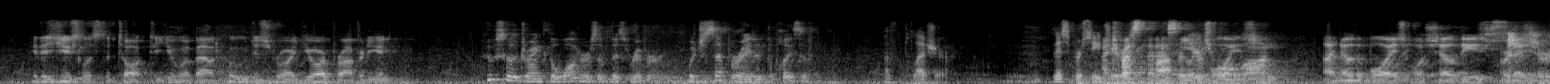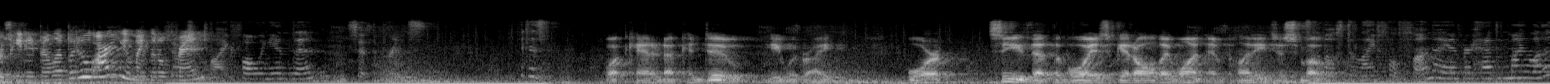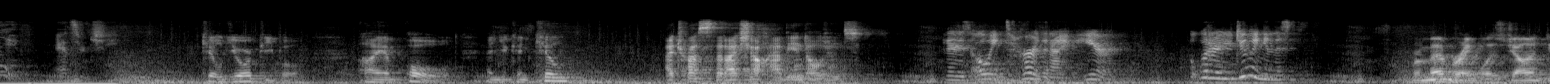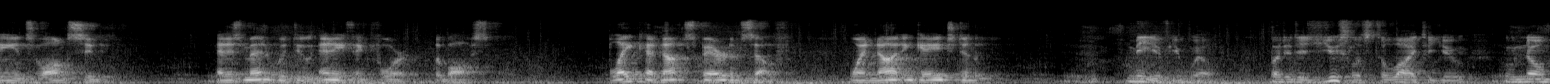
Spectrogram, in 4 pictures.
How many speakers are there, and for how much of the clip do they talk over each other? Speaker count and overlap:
seven, about 6%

